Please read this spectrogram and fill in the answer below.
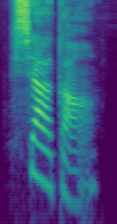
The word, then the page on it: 下岗: xià gǎng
